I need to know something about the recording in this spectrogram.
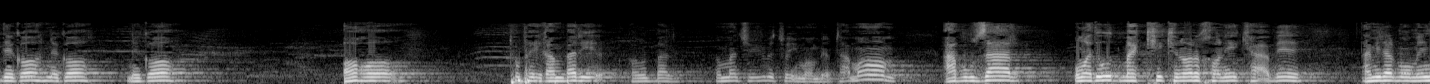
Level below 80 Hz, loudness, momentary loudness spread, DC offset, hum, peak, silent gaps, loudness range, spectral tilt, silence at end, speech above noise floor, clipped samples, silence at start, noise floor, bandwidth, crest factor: -38 dBFS; -14 LUFS; 17 LU; under 0.1%; none; 0 dBFS; none; 7 LU; -8 dB/octave; 0 s; 33 dB; 0.2%; 0 s; -45 dBFS; 7.6 kHz; 14 dB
